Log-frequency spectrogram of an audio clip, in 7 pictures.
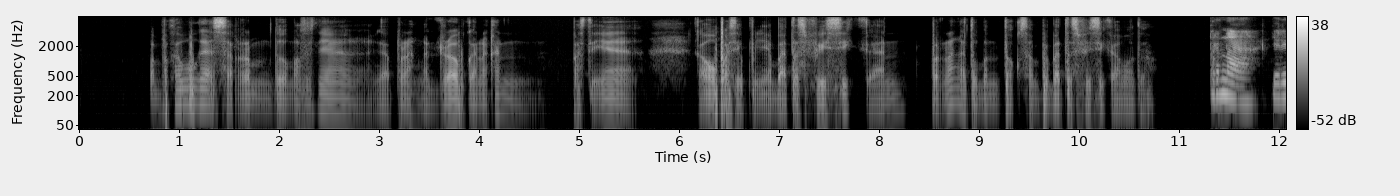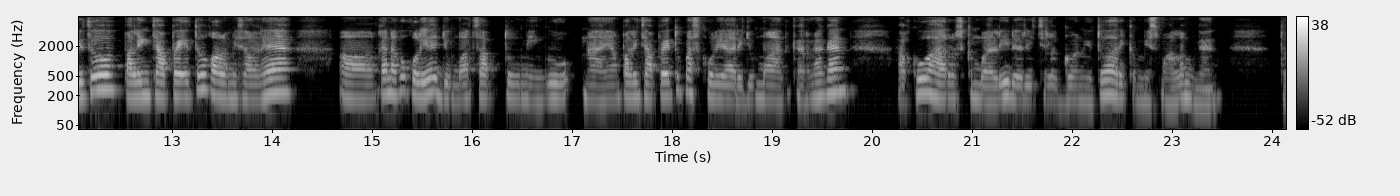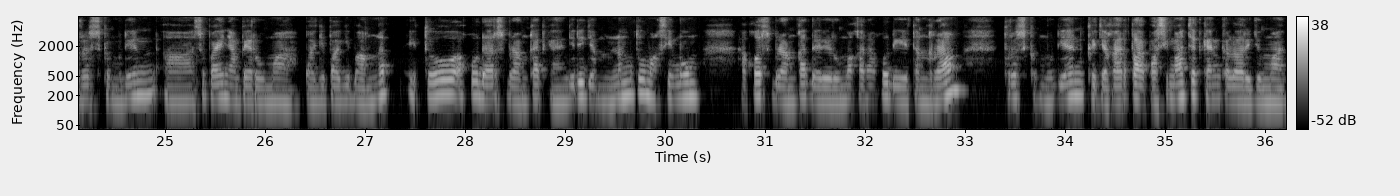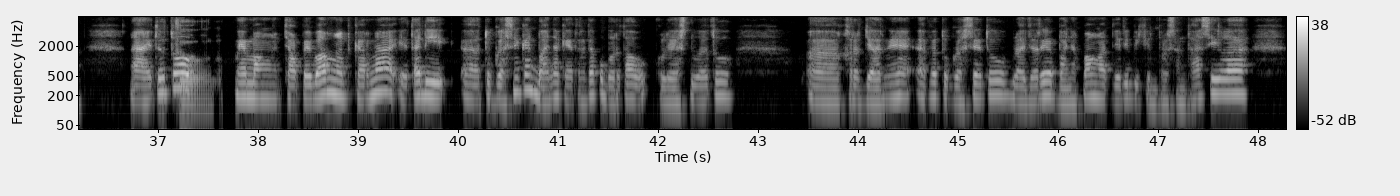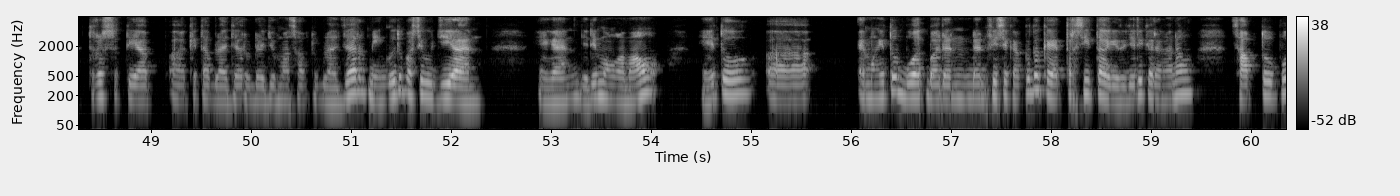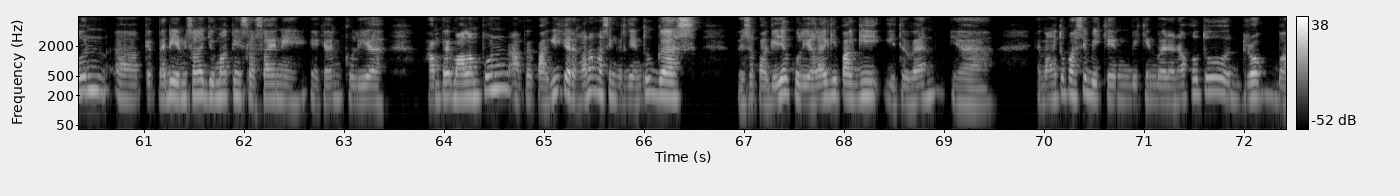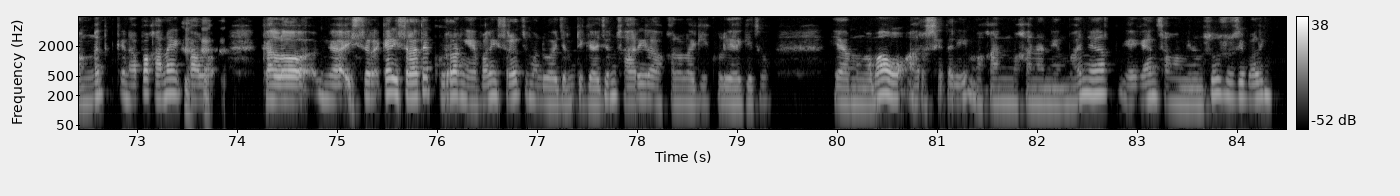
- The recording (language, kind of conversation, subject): Indonesian, podcast, Bagaimana kamu membagi waktu antara kerja dan belajar?
- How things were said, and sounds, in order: static; tapping; chuckle; other background noise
